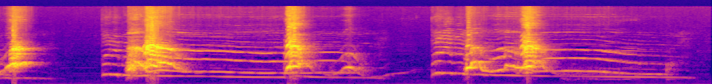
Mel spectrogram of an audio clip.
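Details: A Schipperke and a hound, kept as pets, howl along to the booty boo song with their owner. Long, steady, slowly falling tones with rich overtones come in three drawn-out bouts separated by short pauses.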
